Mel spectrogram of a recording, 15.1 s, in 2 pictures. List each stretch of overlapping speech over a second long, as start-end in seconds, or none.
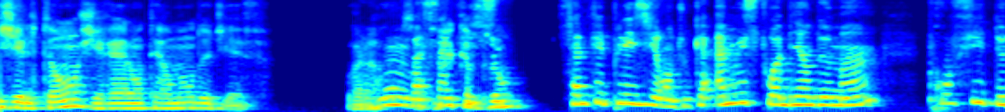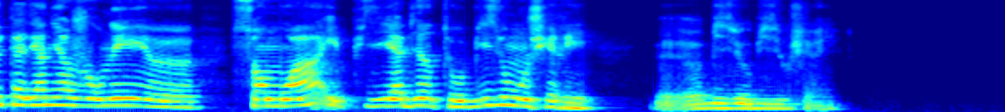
2.7-4.0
